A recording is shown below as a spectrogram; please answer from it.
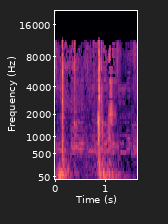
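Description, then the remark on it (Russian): A car door is slammed shut twice in quick succession, harder the second time, two dull, heavy thuds less than a second apart, over a faint steady hum. “Еще сильнее чуть-чуть. Сильнее надо закрывать”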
